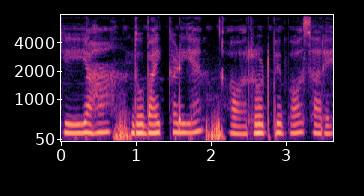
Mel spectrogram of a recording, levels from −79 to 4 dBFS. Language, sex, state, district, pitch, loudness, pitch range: Hindi, female, Bihar, Kaimur, 205 Hz, -15 LUFS, 200-210 Hz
